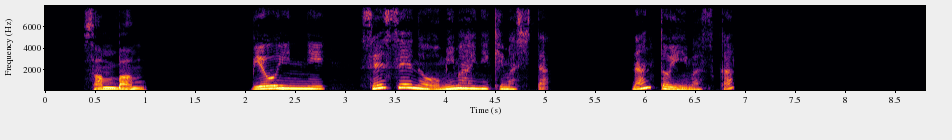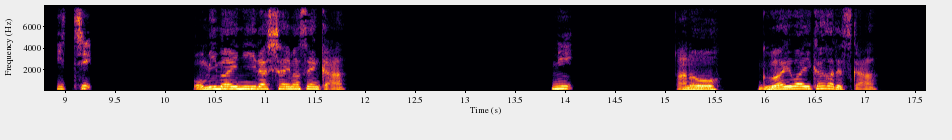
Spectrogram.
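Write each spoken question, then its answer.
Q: 病院に先生のお見舞いに来ました。何と言いますか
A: 2: あの、具合はいかがですか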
